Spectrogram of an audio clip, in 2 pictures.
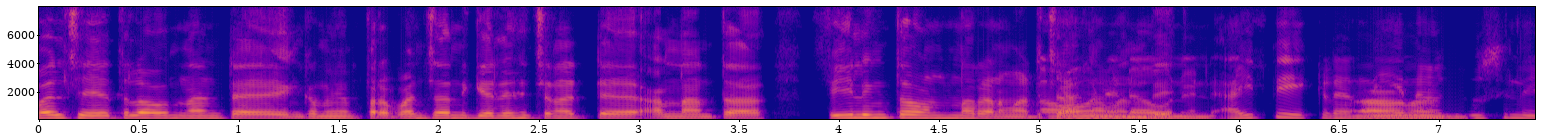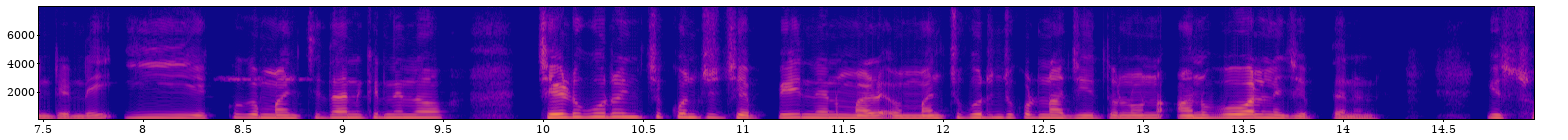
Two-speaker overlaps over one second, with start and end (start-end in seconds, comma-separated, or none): none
